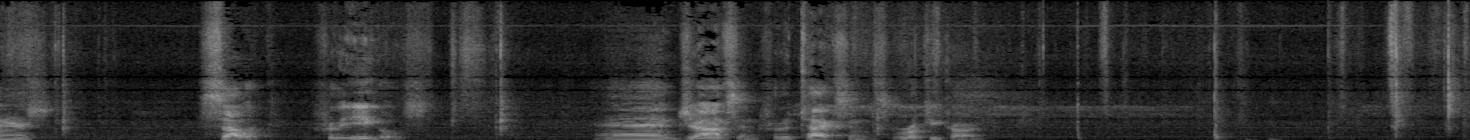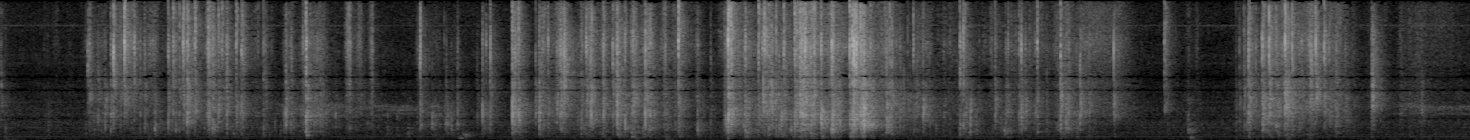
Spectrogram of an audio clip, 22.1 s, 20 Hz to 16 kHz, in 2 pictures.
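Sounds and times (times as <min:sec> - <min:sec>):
card pack wrapper crinkling: 0:10.4 - 0:21.7.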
